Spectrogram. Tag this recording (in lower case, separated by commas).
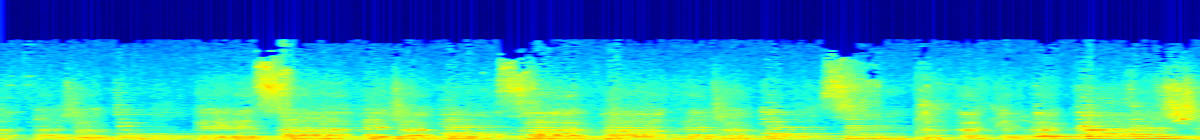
vocal music, music, musical instrument, mantra, singing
